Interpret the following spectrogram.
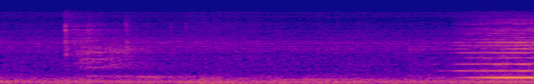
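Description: Quiet hall, then, about three and a half seconds in, the orchestra's violins come in with a single long held bowed note.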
